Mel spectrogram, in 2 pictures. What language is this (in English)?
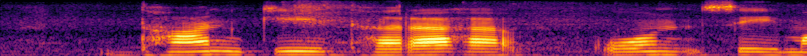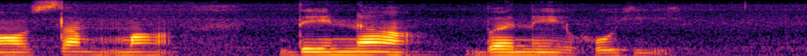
Chhattisgarhi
